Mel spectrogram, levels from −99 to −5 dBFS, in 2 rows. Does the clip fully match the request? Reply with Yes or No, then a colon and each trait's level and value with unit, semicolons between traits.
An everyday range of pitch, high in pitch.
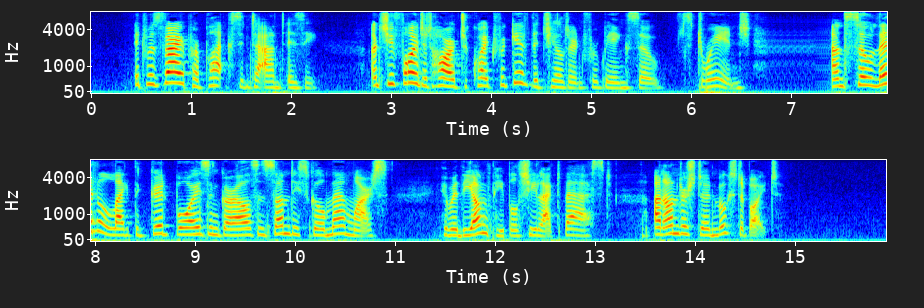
Yes: average, 4.4 semitones; high, 245 Hz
